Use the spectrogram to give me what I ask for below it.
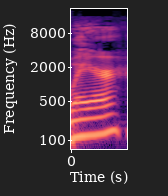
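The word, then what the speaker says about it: Weir: Lucas, this is a place called Ware, Massachusetts. Whoa. Where is that? Exactly. That's the joke. Nice. But it's spelled W-E-I-R, where.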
